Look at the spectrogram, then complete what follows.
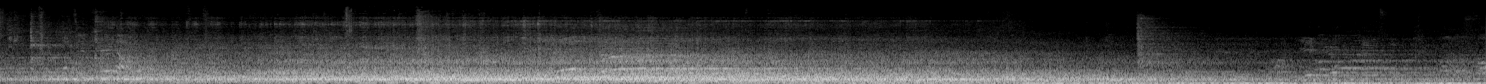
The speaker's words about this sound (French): Est-ce que tu peux nous expliquer c'est quoi tout ce tintamarre un chariot dans des rails dans une station métro abandonnée.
